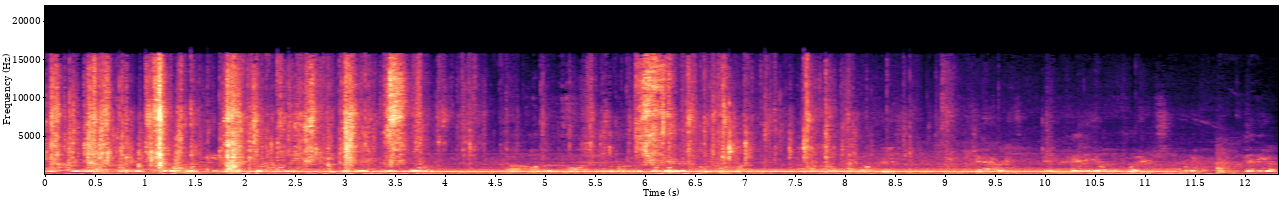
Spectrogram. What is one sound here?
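Foil wrapping crinkles and tears as it is pulled open.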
